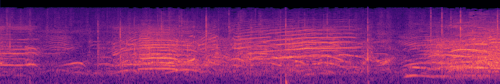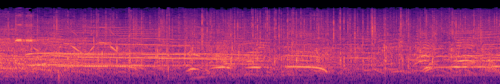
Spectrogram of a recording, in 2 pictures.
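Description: Players shouting on the field, with a single thump about three seconds in. From about four seconds in, many voices break into sustained high-pitched cheering and screaming as a shot goes in on goal.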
